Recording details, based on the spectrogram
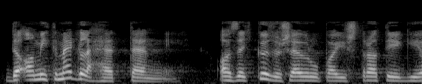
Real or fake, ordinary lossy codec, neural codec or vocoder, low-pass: real; none; none; none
